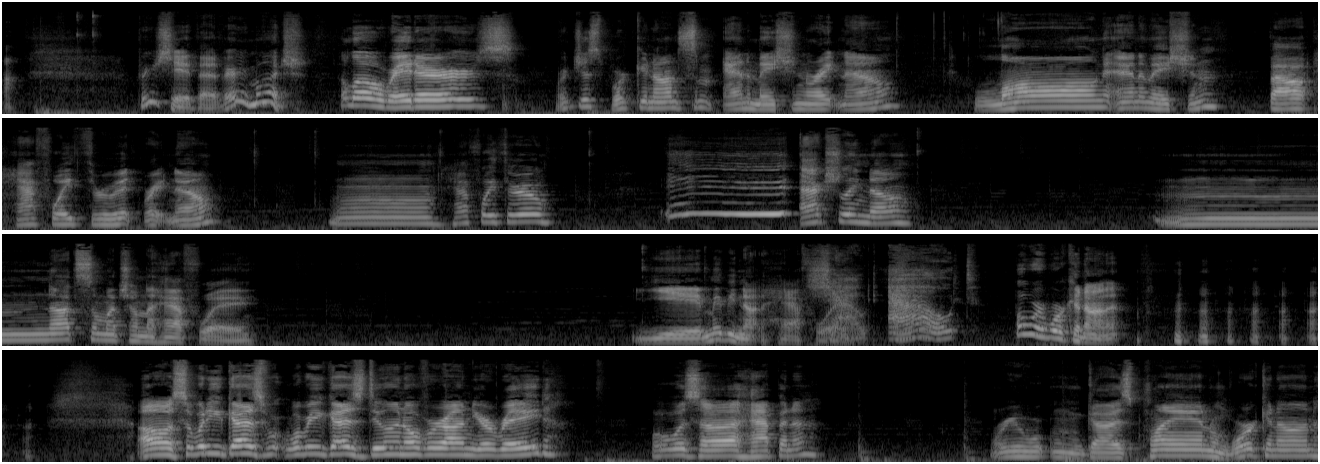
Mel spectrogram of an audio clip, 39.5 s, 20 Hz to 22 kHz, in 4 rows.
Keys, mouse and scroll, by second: 9.9-11.5 scroll down 35, 12.5-13.1 scroll down 3, 16.8-24.7 drag.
